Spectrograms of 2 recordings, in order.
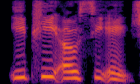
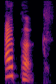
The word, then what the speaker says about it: Epoch: we were like Brendan how would you pronounce e-p-o-c-h and he's in America it's Epic in England it's Epoch and so we chose the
